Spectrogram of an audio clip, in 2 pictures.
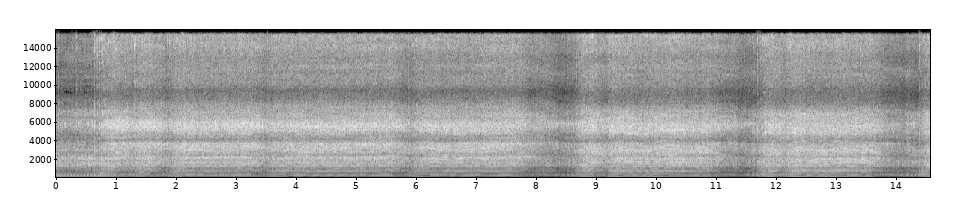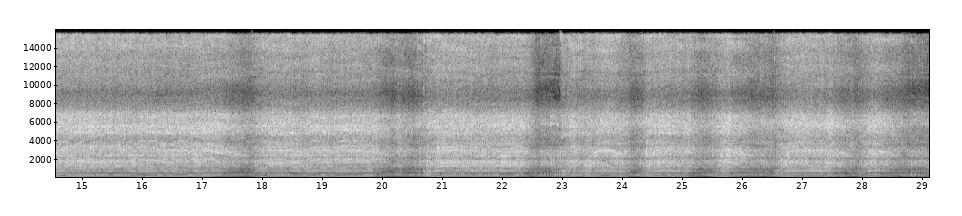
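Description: Two-stroke Husqvarna chainsaw cutting into a squared bayur timber beam. The engine is revved up to full throttle and dropped back to a lower speed about a dozen times, each burst lasting one to three seconds as the bar goes into the wood.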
